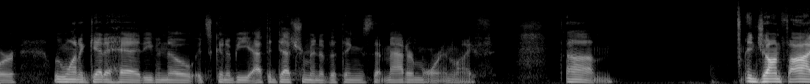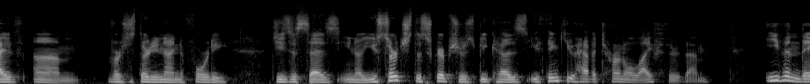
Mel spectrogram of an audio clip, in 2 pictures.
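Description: An input switch to a poorer device comes at 13.78 s, right after "scriptures because you think", and lasts to the end of the clip. With no gap at the join, the speech suddenly loses its top end, with nothing above about 6.9 kHz, and turns duller and boxier. It drops to a slightly lower level, and a new noise floor appears well beneath it. The likely cause is the recording path changing microphones mid-take, while the light Opus coding stays steady across the change.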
